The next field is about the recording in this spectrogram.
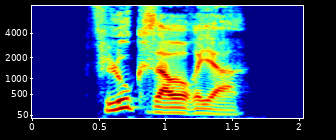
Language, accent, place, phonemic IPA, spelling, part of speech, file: German, Germany, Berlin, /ˈfluːkˌzaʊ̯ʁi̯ɐ/, Flugsaurier, noun, De-Flugsaurier.ogg
- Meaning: pterosaur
